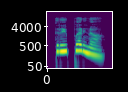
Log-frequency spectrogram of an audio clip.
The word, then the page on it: ತ್ರಿಪರ್ಣಿ: tri parṇi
